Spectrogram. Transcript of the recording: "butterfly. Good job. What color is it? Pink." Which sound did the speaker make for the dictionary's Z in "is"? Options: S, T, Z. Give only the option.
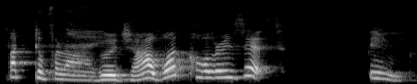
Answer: Z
